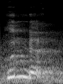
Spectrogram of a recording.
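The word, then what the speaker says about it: hundert: Inggris bacanya 100 Tapi kalau dalam bahasa Jerman bacanya hunder hund He hunder hunder gitu ya kemudian kira-kira kalau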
